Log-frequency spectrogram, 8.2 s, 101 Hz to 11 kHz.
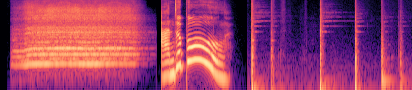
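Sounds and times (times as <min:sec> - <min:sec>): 
steam train whistle: 0:00.2 - 0:03.1
speech: 0:03.2 - 0:04.6.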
